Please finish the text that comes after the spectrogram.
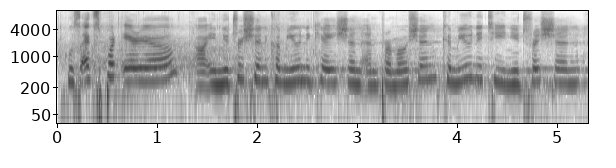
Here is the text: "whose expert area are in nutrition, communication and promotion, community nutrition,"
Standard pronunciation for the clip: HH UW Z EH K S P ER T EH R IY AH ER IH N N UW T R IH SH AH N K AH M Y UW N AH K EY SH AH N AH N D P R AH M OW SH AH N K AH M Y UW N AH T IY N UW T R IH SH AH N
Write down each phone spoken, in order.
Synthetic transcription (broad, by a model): HH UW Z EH K S P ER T EH R IY AH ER IH N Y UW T R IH SH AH N K AH M Y UW N AH K EY SH AH N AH N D P R AH M OW SH AH N K AH M Y UW N AH T IY N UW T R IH SH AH N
